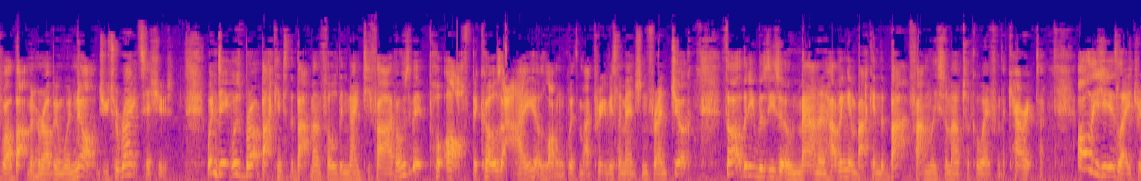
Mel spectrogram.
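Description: A man's voice: medium pitch, sharp tone, slightly rough, poor audio. A chatty, enthusiastic man co-hosting a podcast, talking casually and reading out listener emails. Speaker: podcast co-host. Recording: faint background noise.

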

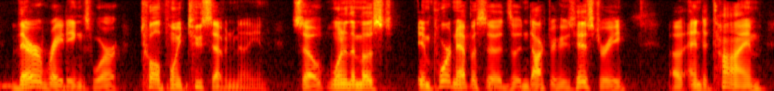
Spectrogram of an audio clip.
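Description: A man hosts a casual podcast panel, his low voice bright and cutting. He quizzes his guests eagerly. The audio is dry and dull, with a lo-fi edge. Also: sing-song, moderate pace, dry recording. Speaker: podcast host.

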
